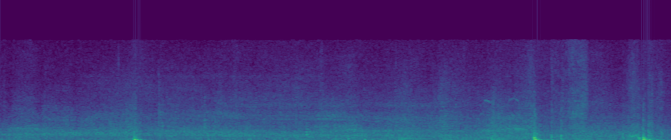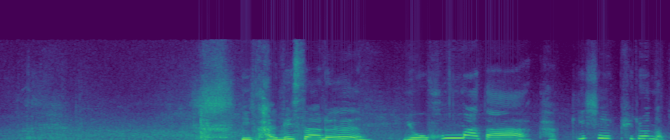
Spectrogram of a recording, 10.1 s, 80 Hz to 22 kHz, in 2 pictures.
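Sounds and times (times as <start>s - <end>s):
low background noise: 0.0s - 10.0s
dull knock of bed panels: 0.9s - 1.3s, 3.6s - 5.1s.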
